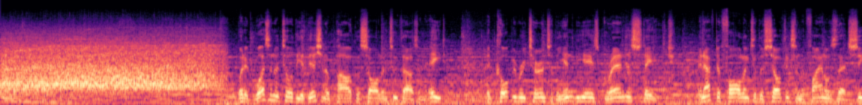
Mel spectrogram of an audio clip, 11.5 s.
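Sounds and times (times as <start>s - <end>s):
arena crowd cheering for Kobe Bryant: 0.0s - 3.1s
speech: 3.2s - 11.4s.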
